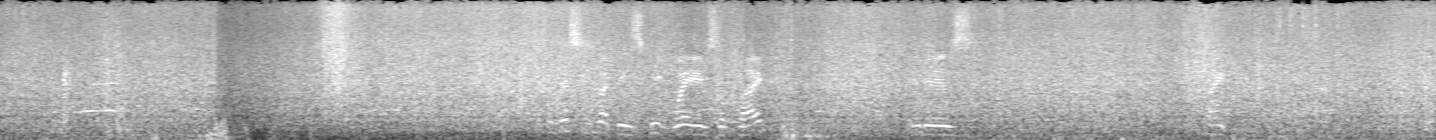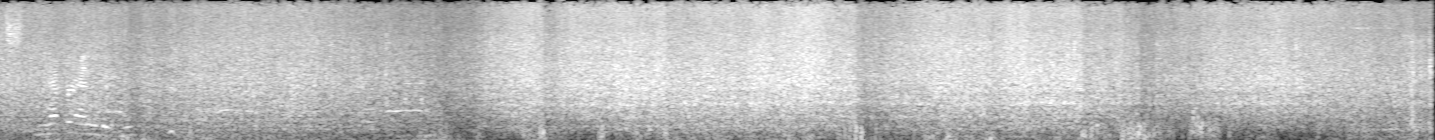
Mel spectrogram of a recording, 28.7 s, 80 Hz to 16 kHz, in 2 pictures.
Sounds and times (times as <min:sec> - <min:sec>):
Ocean: 0:00.0 - 0:28.7
Sailboat, sailing ship: 0:00.0 - 0:28.7
Speech: 0:05.5 - 0:07.7, 0:09.2 - 0:09.8, 0:12.1 - 0:12.3, 0:14.3 - 0:15.8.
